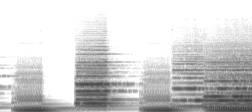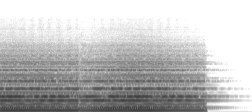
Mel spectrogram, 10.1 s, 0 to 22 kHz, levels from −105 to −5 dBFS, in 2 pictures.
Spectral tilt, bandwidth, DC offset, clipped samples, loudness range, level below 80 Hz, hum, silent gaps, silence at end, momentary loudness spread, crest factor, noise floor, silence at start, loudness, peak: -9.5 dB/octave; 4.7 kHz; under 0.1%; under 0.1%; 7 LU; -38 dBFS; none; none; 0.8 s; 14 LU; 14 dB; -78 dBFS; 0.25 s; -33 LUFS; -18 dBFS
